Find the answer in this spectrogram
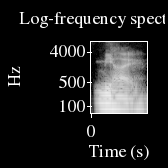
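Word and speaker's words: Mihály: Uh it's pronounced Mihai. Mihai Csikszentmihalyi. Mihai.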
